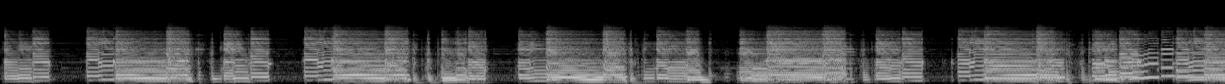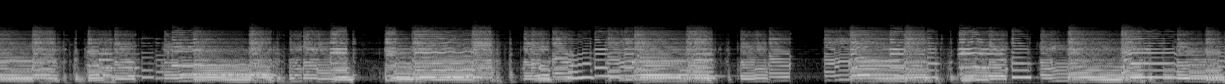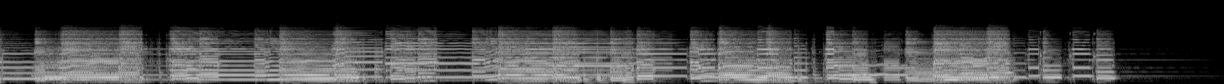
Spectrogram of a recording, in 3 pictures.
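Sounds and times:
Maybach and Harley Benton electric guitar comparison with crunch tone: 0.0 - 36.6.

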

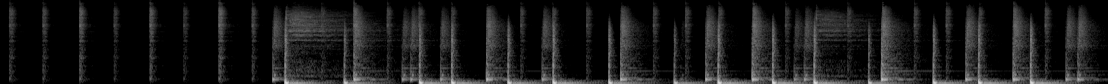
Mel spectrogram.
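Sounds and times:
Command Kit groove: 2.8 - 10.9.

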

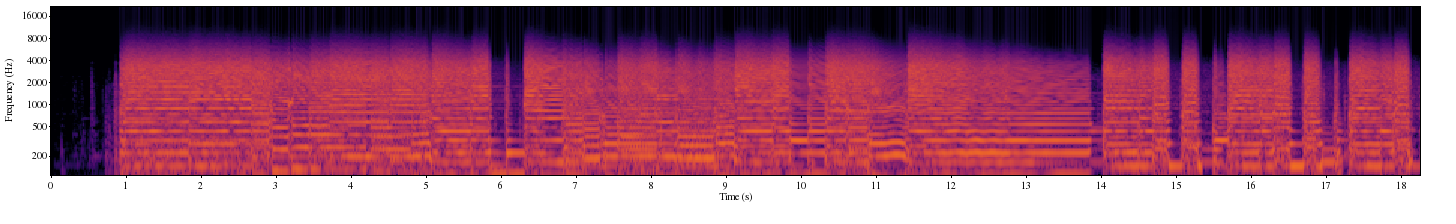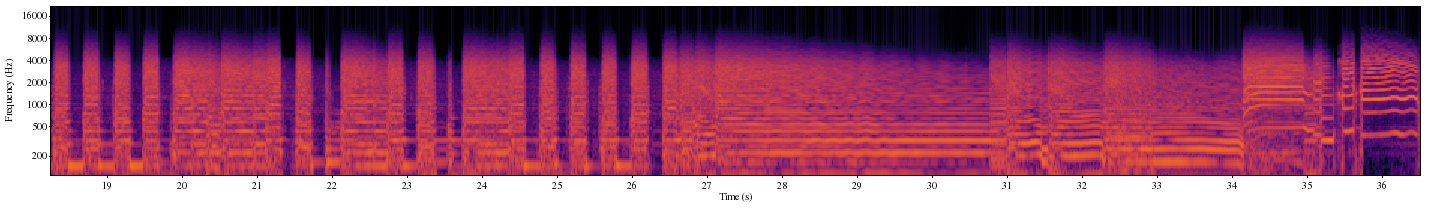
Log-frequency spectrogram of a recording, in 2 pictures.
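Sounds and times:
overdrive channel direct input tone: 0.0 - 36.5.

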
